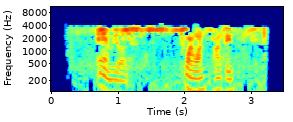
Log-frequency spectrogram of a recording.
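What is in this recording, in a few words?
Fire Dispatch, Scanner audio recording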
